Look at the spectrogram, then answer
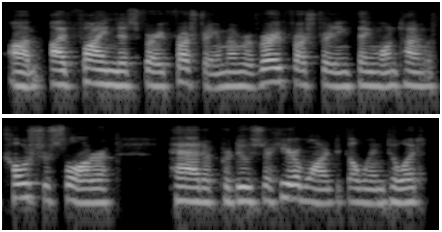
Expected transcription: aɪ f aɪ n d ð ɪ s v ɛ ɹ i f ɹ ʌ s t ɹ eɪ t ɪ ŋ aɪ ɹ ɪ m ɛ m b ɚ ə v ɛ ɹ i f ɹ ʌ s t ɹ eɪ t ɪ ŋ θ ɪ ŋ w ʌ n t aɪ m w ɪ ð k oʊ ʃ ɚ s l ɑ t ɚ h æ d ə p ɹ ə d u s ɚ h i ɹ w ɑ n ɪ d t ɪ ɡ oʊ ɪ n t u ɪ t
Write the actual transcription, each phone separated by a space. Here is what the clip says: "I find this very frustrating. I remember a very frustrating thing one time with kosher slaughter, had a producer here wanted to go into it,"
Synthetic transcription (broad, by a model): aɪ f aɪ n ð ɪ s v ɛ ɹ i f ɹ ʌ s t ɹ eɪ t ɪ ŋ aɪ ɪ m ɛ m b ɚ ə v ɛ ɹ i f ɹ ʌ s t ɹ eɪ t ɪ ŋ θ ɪ ŋ w ʌ n t aɪ m w ɪ ð k oʊ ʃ ɚ s l ɑ t ɚ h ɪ d ə p ɹ ə d u s ɚ h i ɹ w ɑ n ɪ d t ɪ ɡ oʊ ɪ n t u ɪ t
